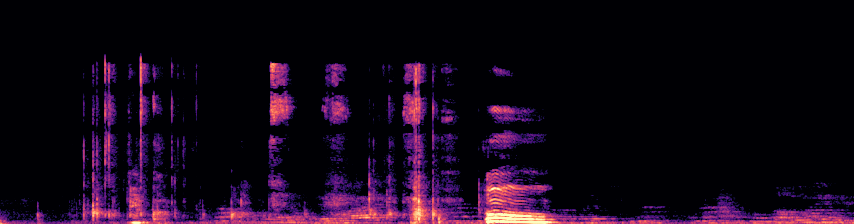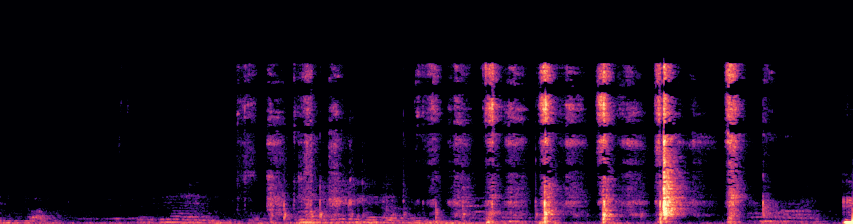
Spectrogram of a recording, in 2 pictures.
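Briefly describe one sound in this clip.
A small cosmetic container clicks and taps as it is handled.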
